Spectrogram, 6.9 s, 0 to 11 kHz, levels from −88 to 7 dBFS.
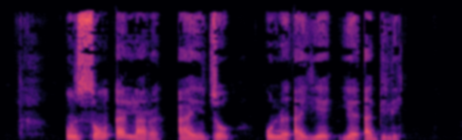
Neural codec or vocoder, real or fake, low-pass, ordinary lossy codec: none; real; 9.9 kHz; AAC, 32 kbps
